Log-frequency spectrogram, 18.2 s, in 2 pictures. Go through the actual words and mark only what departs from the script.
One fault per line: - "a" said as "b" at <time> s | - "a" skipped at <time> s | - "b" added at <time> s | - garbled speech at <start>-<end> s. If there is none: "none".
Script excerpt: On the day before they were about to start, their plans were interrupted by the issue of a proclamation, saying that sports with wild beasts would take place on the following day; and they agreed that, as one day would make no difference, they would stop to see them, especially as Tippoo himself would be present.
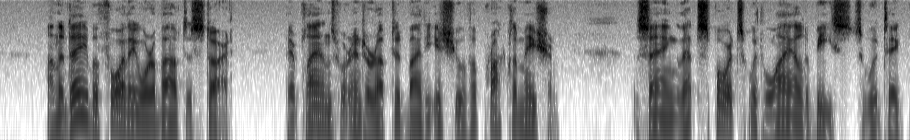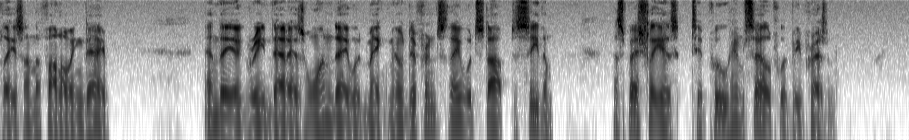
none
